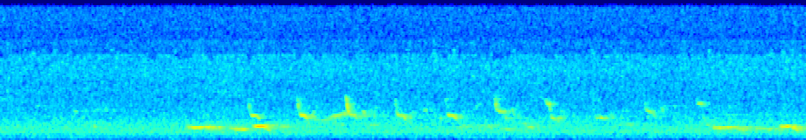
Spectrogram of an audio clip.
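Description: Near silence with faint birdsong: short chirping phrases, the loudest about two seconds in and another near the end.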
